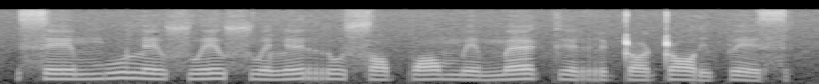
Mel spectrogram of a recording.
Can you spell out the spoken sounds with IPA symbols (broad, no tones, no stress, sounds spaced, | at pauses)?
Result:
s e m u l e sʷ e sʷ e l ɪ r u s ɔ p ɔ m e m ɛ k ɪ r ɪ ʈ ɔ ʈ ɔ ɾ i p e s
